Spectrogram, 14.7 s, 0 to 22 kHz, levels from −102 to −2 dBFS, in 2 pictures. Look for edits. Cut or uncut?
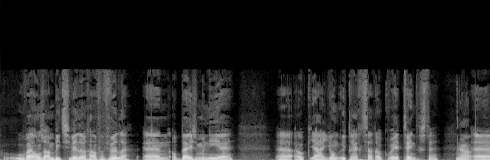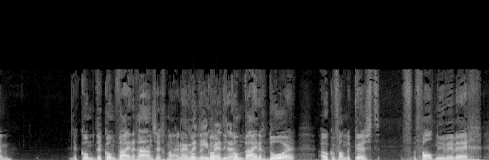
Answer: uncut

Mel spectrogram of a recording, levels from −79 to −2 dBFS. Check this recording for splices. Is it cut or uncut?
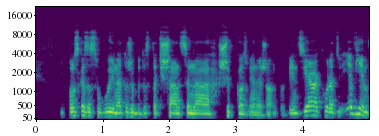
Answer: uncut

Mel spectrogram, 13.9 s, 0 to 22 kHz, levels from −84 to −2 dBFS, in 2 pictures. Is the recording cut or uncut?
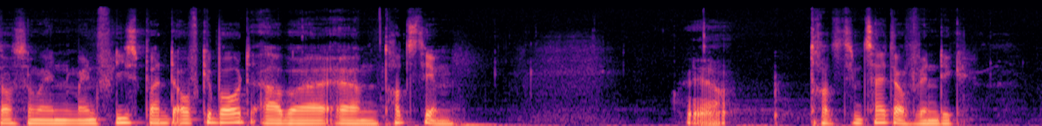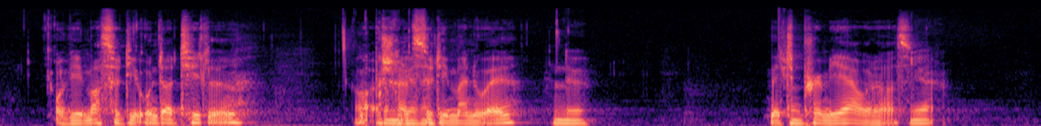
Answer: uncut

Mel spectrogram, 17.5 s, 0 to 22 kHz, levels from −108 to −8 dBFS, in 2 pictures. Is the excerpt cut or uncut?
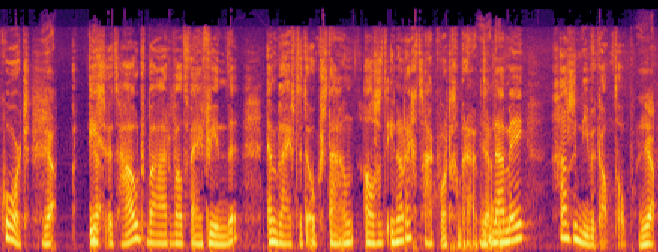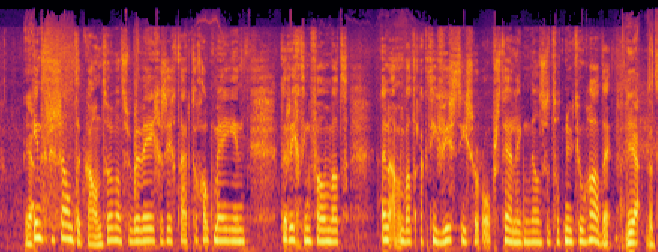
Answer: uncut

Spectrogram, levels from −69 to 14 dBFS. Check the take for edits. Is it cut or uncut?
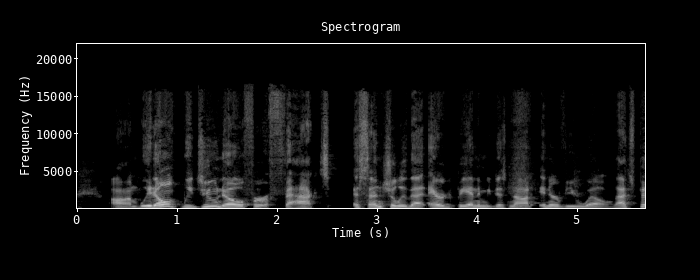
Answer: cut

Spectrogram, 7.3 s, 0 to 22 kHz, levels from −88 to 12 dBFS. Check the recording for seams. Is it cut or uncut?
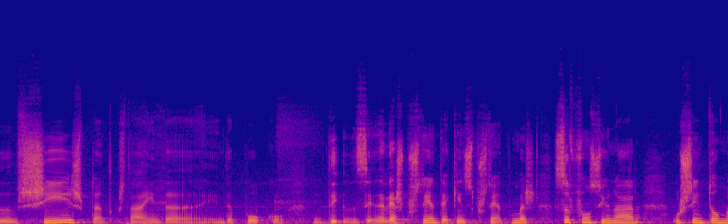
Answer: cut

